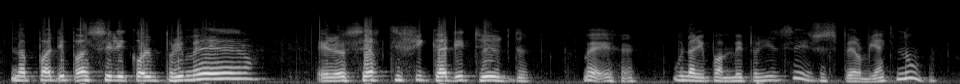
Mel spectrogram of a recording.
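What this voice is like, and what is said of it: Burgundy regional French accent. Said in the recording (French): “Colette, avec cet accent de Bourgogne”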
